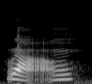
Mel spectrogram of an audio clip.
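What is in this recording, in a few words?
"rang", Mandarin Chinese, third tone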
